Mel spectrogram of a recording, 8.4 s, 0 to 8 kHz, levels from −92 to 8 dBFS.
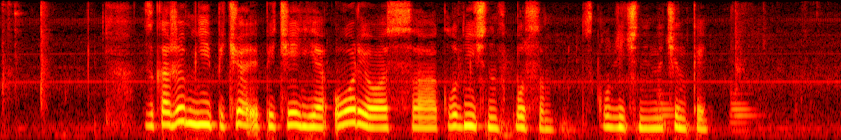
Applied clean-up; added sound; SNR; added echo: none; Wind instrument, woodwind instrument; 19 dB; none.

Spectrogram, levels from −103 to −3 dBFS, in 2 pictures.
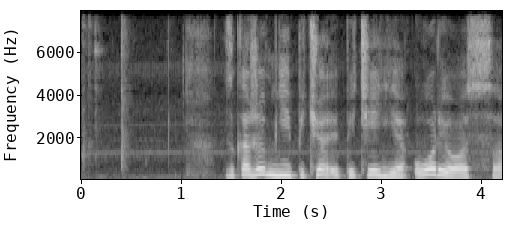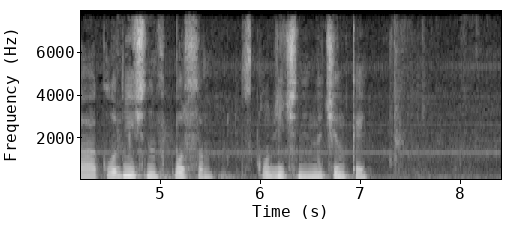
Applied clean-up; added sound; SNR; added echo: none; none; none; none.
